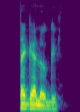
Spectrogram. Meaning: Tagalog (language)
- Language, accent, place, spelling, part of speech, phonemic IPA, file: French, France, Lyon, tagalog, noun, /ta.ɡa.lɔɡ/, LL-Q150 (fra)-tagalog.wav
